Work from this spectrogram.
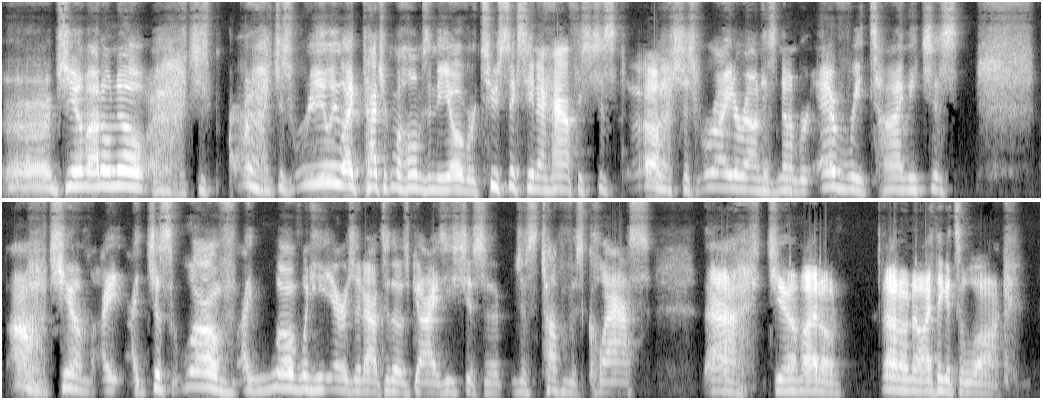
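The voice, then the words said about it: Impression of Tony Romo. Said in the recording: “me do an impression? ... What would Tony Romo say?”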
